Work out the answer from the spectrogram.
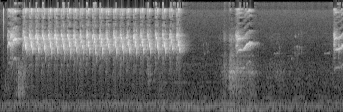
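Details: Sogon bird in vigorous gacor song with Cililin song material, opening with a rapid, pulsing high trill of about two and a half seconds, followed by a slurred descending chirp and a brief closing note.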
